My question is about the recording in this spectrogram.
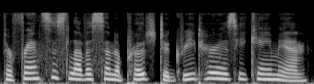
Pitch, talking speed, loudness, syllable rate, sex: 230 Hz, 210 wpm, -16 LUFS, 5.3 syllables/s, female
